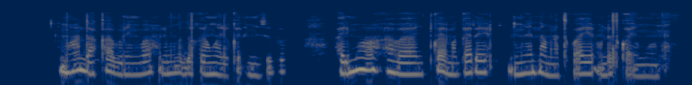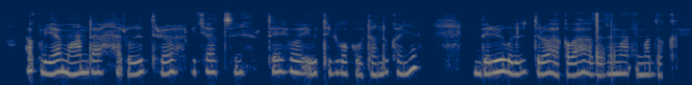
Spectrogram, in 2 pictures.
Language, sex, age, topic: Kinyarwanda, female, 25-35, government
